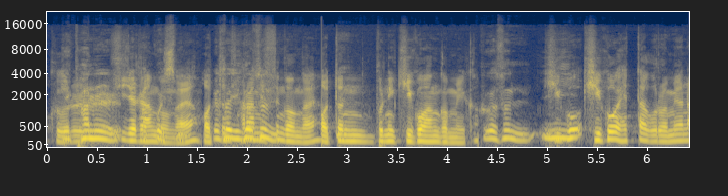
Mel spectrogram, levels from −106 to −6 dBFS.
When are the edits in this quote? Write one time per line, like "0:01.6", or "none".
0:02.7
0:04.2
0:05.4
